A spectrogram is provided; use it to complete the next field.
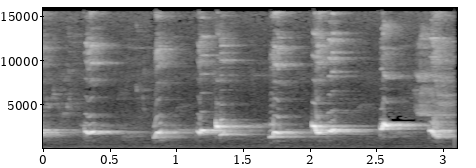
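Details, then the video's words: Indonesian sooty-headed bulbul performing the popular Trucukan rhythm: bright whistled notes in quick pairs, each phrase dipping and lifting, about seven phrases in three seconds against a quiet background. "Masteran Trucuk Indonesia"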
